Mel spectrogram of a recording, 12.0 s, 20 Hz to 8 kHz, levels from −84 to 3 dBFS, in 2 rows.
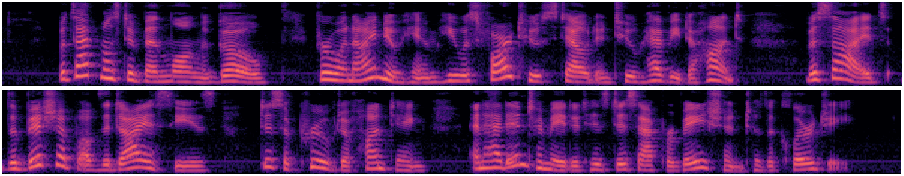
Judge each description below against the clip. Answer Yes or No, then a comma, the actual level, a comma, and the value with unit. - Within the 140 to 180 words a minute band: No, average, 195 wpm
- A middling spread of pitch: No, wide, 6.6 semitones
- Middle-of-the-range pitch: No, high, 195 Hz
